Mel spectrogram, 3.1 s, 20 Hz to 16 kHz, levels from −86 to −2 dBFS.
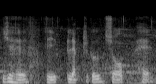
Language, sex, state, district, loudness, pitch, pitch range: Hindi, male, Uttar Pradesh, Etah, -30 LUFS, 120 Hz, 110-130 Hz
